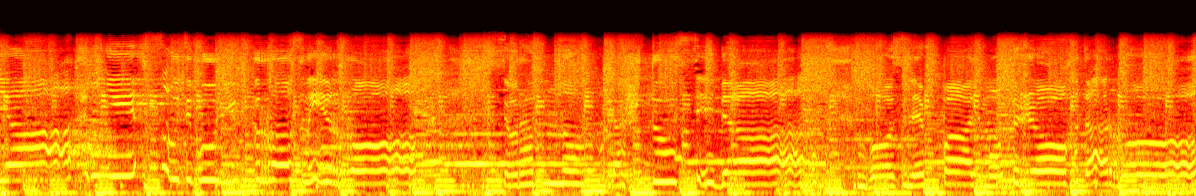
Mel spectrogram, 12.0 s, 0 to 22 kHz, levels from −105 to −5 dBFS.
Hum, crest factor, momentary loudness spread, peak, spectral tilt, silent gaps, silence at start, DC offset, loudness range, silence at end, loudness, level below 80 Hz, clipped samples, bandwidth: none; 12 dB; 1 LU; -10 dBFS; -4 dB/octave; none; 0 s; under 0.1%; 1 LU; 0 s; -23 LUFS; -32 dBFS; under 0.1%; 11 kHz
